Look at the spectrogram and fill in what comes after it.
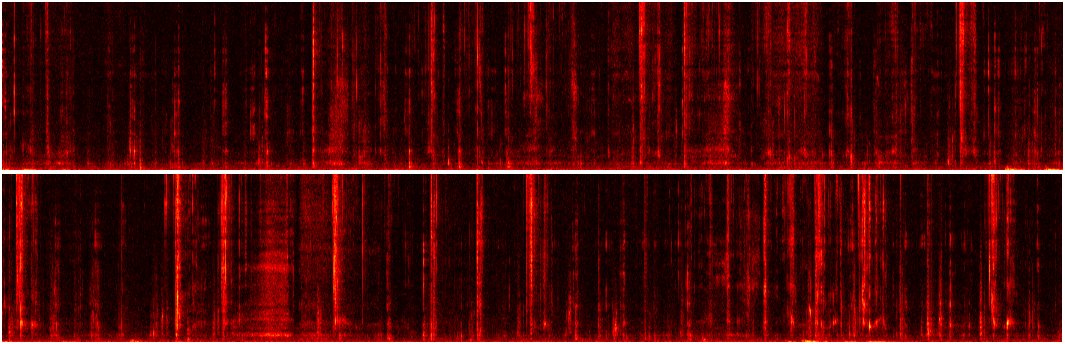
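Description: Close-miked chewing and mouth sounds of someone eating soft steamed momos: many small irregular wet clicks and smacks, over a steady low hum. Two dull low thumps come about halfway through and near the end.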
